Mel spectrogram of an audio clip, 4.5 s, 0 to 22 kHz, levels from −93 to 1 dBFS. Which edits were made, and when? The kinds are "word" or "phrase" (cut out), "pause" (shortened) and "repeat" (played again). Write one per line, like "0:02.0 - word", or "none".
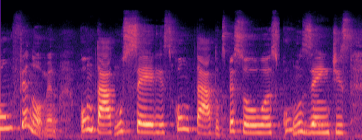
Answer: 0:01.4 - word
0:02.8 - word
0:03.5 - word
